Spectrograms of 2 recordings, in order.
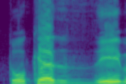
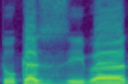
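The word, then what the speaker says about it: تُكَذِّبَانِ: Tukadziban. Hati-hati dalam melafalkan huruf dal karena di sini bukan huruf za. Jangan tukazziban tapi dia tukadziban.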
